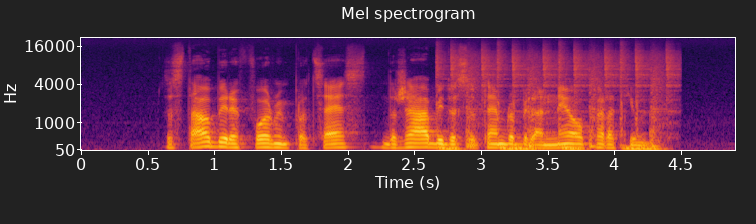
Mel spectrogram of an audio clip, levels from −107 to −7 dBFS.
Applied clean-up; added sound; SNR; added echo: none; Drum kit; 6 dB; none.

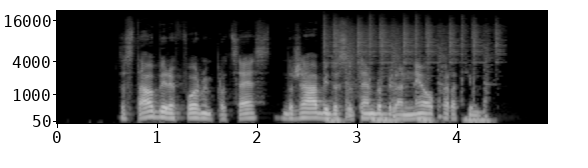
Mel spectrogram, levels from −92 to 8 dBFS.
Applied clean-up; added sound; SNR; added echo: classical method spectral subtraction.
